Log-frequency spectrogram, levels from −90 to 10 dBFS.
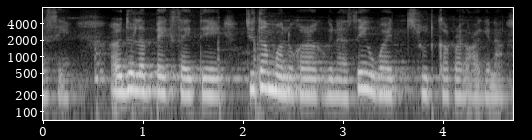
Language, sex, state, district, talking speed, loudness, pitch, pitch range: Nagamese, female, Nagaland, Dimapur, 230 wpm, -16 LUFS, 205 Hz, 200-225 Hz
